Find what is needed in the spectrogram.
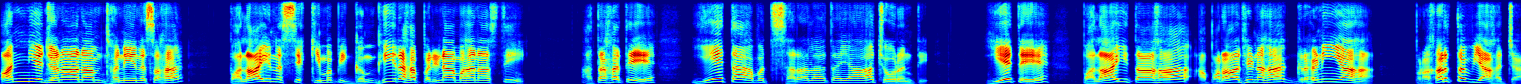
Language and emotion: Sanskrit, disgusted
